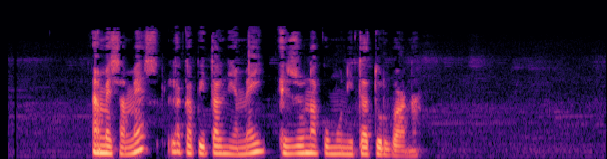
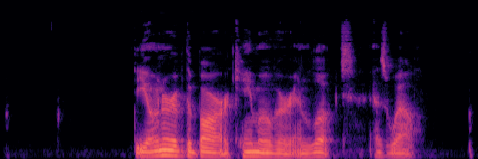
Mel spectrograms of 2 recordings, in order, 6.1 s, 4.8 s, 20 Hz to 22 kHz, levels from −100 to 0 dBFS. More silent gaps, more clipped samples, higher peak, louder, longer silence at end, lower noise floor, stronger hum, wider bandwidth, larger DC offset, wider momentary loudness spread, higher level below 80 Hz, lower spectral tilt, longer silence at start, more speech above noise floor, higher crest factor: neither; neither; first, -2 dBFS vs -14 dBFS; first, -21 LUFS vs -32 LUFS; first, 1.9 s vs 0.65 s; second, -65 dBFS vs -87 dBFS; neither; about the same, 10 kHz vs 11 kHz; neither; second, 8 LU vs 14 LU; about the same, -68 dBFS vs -66 dBFS; about the same, -7 dB/octave vs -7 dB/octave; second, 0.9 s vs 1.35 s; second, 44 dB vs 56 dB; about the same, 22 dB vs 20 dB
